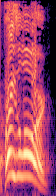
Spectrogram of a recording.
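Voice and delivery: high, loud burst of praise; mock jubilation. Preacher mimics believers praising over a new car, jubilant. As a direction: whoop it out like good news just landed. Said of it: "we only say it when good things happen".

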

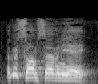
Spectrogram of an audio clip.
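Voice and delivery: ordinary delivery

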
